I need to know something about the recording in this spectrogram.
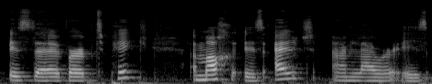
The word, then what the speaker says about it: amach: in English, Pioch amach, so it's kind of like to mock somebody, amach, Pioch amach leabhar.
